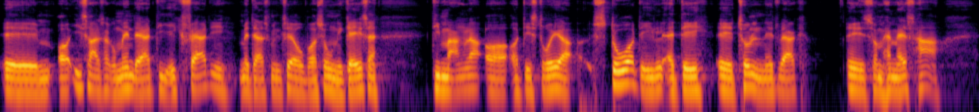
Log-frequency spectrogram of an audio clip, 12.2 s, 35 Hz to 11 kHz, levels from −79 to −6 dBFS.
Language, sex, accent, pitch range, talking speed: Danish, male, native, 95-115 Hz, 135 wpm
